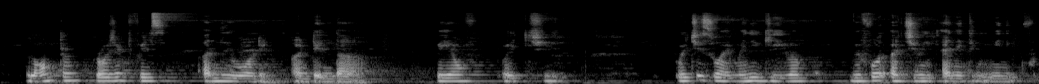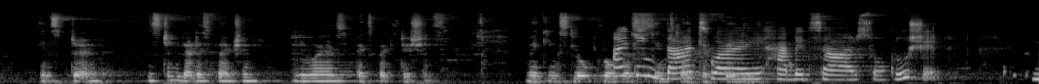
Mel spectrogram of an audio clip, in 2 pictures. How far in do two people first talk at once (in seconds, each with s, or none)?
16.5 s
